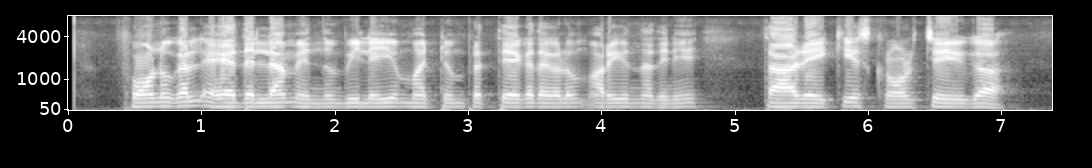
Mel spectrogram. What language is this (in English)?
Malayalam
